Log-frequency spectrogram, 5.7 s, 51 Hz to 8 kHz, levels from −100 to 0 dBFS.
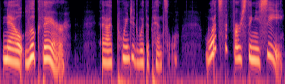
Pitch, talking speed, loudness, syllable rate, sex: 220 Hz, 160 wpm, -19 LUFS, 4.1 syllables/s, female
